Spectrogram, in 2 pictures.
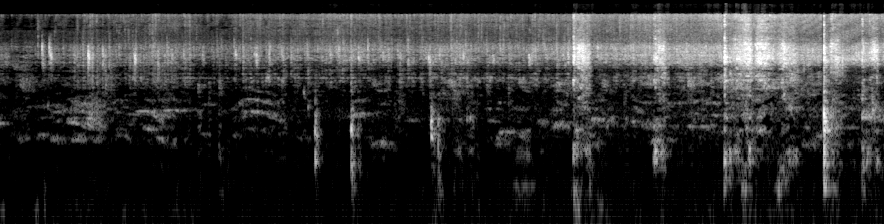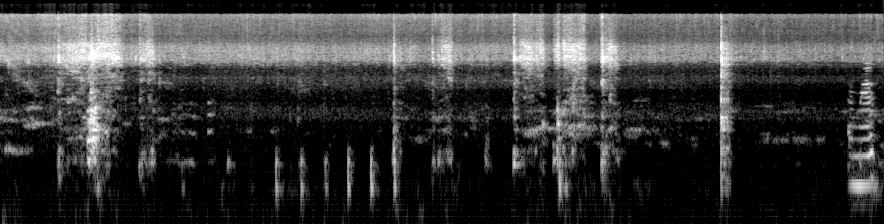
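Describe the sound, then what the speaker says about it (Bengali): Onion and garlic frying in oil in a wok give a steady close sizzle with sharp crackles and pops that grow busier midway, plus occasional light clinks. "কড়াইতে পেঁয়াজ রসুন দিয়ে দিচ্ছি তেল"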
